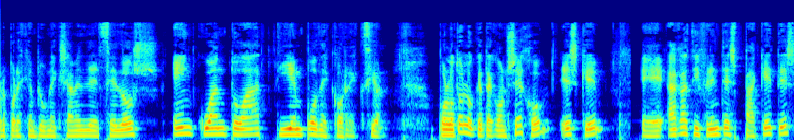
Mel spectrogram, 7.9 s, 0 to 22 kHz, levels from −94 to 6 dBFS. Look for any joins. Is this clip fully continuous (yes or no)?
no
